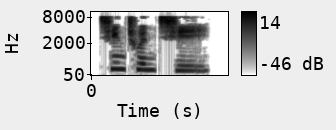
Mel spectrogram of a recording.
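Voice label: "青春期", Mandarin Chinese; chinese-flashcards; hsk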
